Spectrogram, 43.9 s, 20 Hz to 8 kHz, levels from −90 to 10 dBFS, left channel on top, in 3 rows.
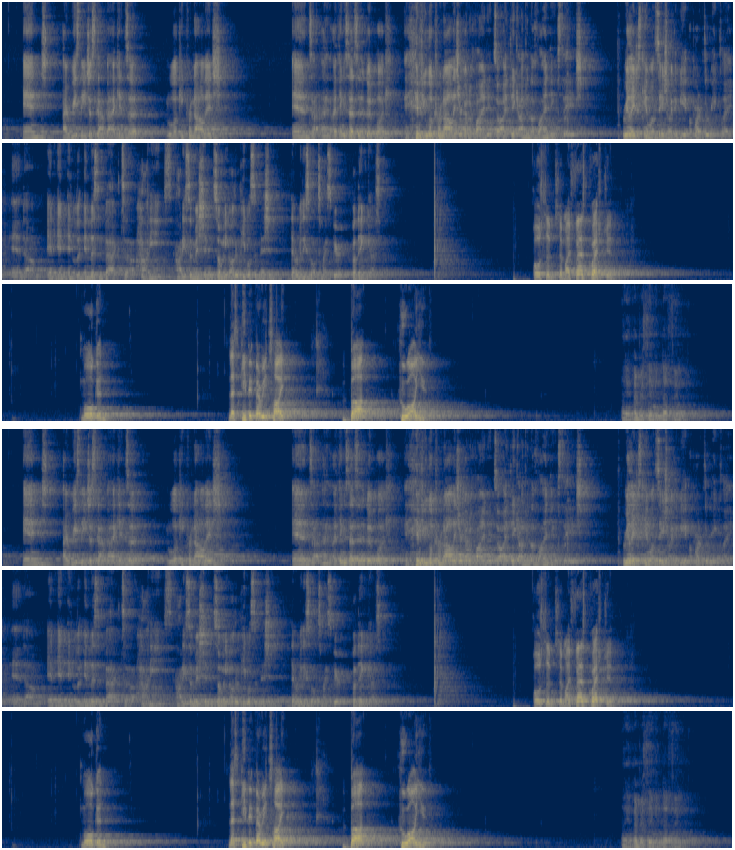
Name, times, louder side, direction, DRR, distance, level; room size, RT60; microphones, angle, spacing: voice 1, 0.4-0.9 1.2-2.7 3.3-4.4 5.8-11.6 12.4-20.1 20.4-22.2, left 1 dB, 45° left, 4 dB, 1.2 m, -34 dB
voice 2, 25.3-26.9 30.8-31.3 33.8-34.9 35.5-35.6 36.0-36.5 37.2-37.7, equal, 5° left, 9 dB, 0.4 m, -23 dB
voice 3, 41.6-43.0, left 1 dB, 25° left, 1 dB, 0.7 m, -37 dB
15.5 x 11.0 x 5.1 m, 2.7 s
head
